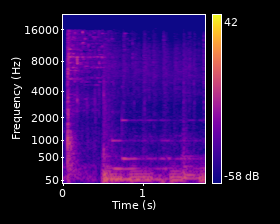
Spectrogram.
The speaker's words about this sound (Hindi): उसके पीछे बाहर बाथरूम का बल्ब फूटने की आवाज आई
